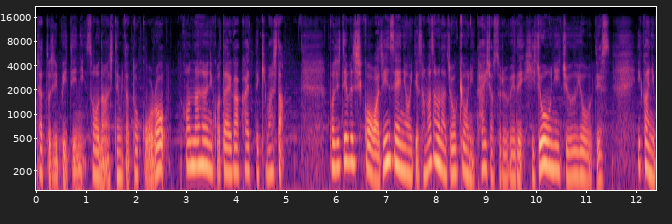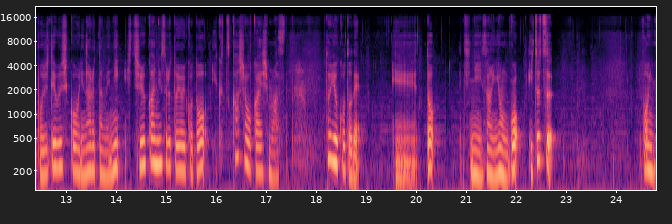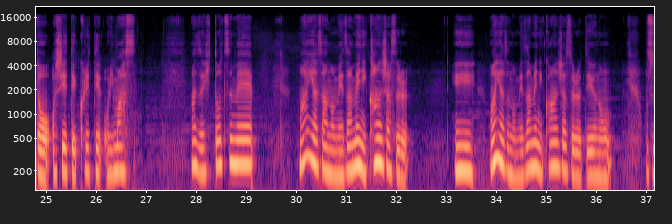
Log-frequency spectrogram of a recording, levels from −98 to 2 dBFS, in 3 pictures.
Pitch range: 175-225 Hz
